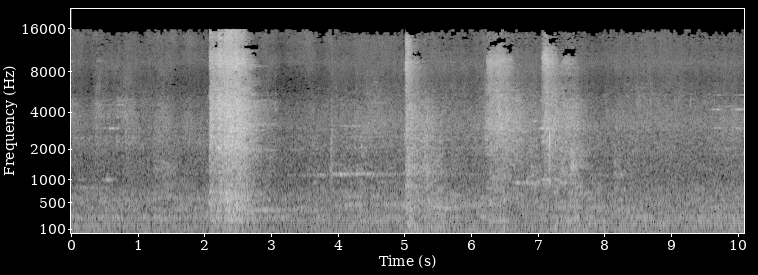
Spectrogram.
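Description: Supermarket ambience: a steady low hum with faint background music, broken by a few short bursts of noise, the loudest about two seconds in.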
